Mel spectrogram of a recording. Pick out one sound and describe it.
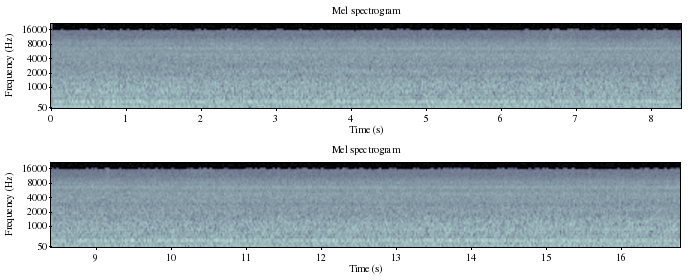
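A jet engine roars steadily inside an airplane cabin.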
